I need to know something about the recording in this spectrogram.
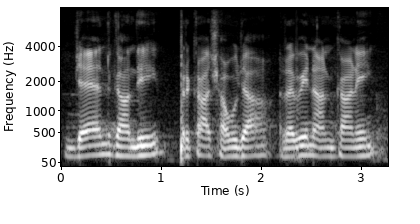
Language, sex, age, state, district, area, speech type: Sindhi, male, 60+, Maharashtra, Mumbai Suburban, urban, spontaneous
